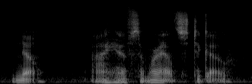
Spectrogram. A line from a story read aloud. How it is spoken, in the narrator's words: she sighs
